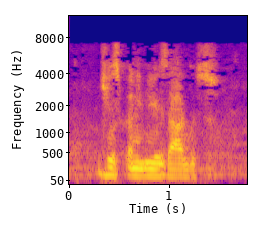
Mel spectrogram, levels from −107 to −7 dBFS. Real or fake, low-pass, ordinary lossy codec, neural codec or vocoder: fake; 7.2 kHz; MP3, 32 kbps; codec, 16 kHz, 2 kbps, FreqCodec, larger model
